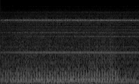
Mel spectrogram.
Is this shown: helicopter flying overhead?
yes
